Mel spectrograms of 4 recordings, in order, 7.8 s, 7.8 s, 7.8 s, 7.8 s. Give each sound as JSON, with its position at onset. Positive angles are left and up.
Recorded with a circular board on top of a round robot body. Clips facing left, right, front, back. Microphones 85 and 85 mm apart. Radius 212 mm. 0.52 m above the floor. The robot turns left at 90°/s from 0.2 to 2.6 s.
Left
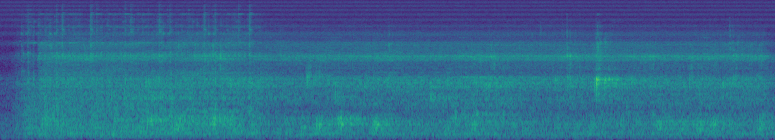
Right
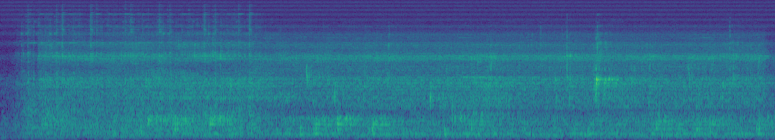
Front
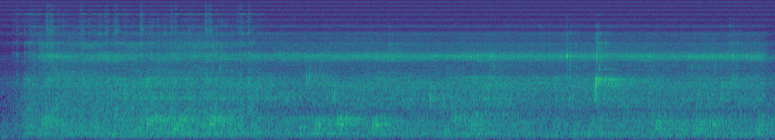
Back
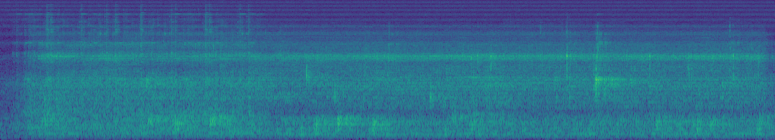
{"t": 0.4, "sound": "boiling", "azimuth_deg": 130, "distance_m": 7.0}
